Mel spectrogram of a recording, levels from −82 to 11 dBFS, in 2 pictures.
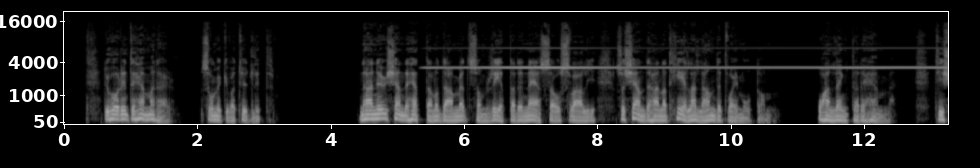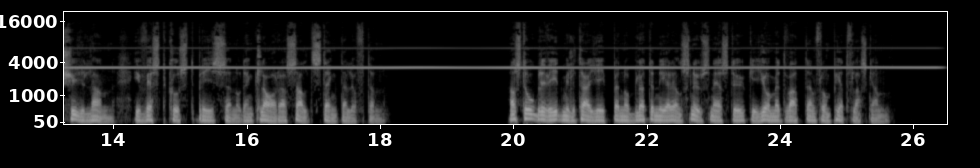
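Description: From 5.30 s to the end, a feedback whistle sits behind the sound. It is a thin, steady tone near 3.3 kHz. It stays well below the main sound, perhaps ten decibels under it. Its level swells and fades slowly but never builds into a howl. The likely cause is a loudspeaker-to-microphone loop held just at the edge of feedback. At that point, one frequency keeps ringing on its own without running away.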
